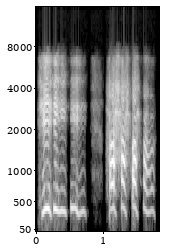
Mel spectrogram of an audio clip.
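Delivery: high-pitched mocking hee hee laugh; mocking high giggle.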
